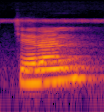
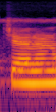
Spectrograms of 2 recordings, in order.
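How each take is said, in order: First: चरण ending in plain dental n, cha-ran; wrong pronunciation. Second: चरण ending in retroflex ṇ, cha-raṇ; correct pronunciation. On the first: Teacher showing the mistake, चरण closed with plain n. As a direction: end चरण on an ordinary n. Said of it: "नहीं होता है". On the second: Teacher correcting learners, चरण closed with retroflex ṇ. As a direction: curl the last n of चरण back. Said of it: "चरण होता है". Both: Shown as a demonstration.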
